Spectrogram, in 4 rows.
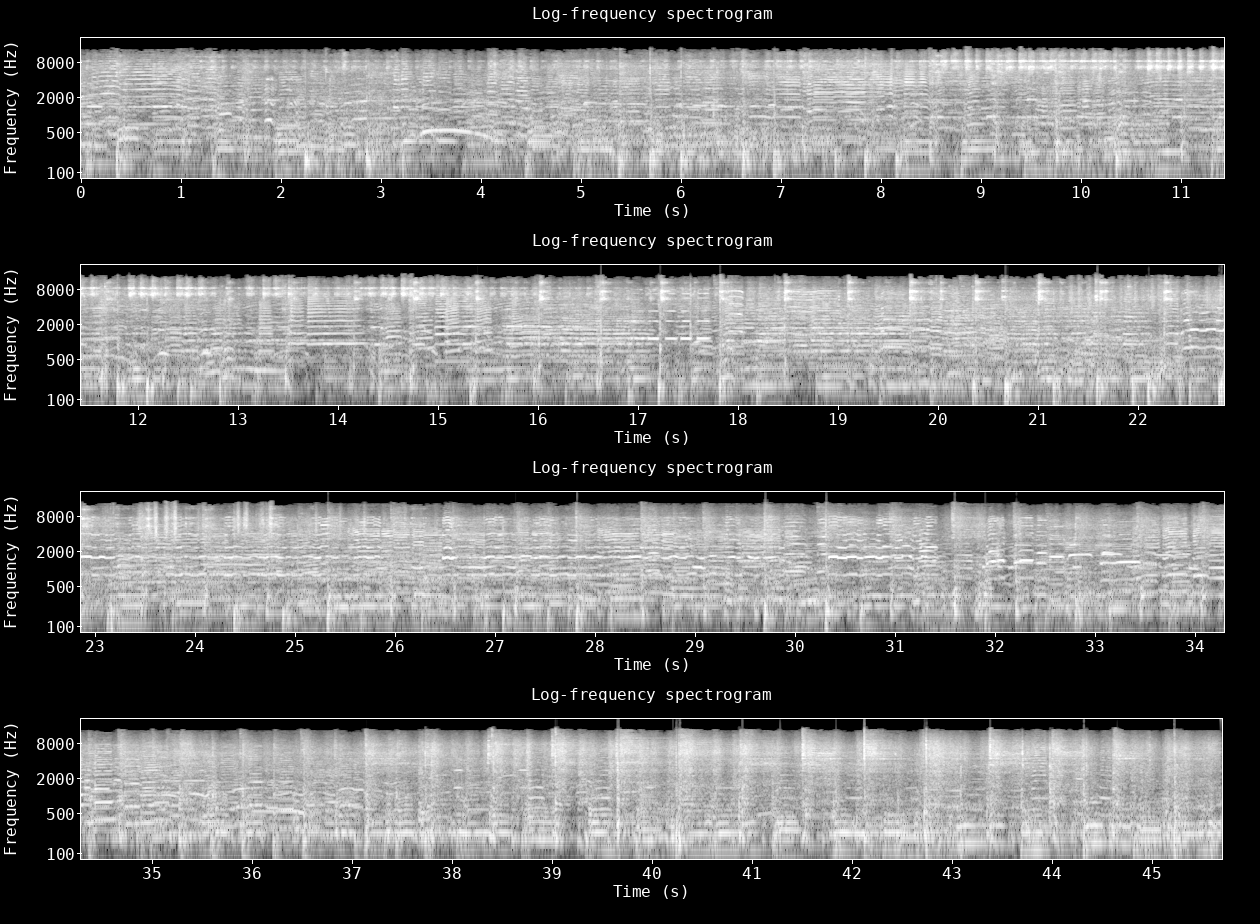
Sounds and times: Happy music: 0:00.0 - 0:45.7
Traditional music: 0:00.0 - 0:45.7.

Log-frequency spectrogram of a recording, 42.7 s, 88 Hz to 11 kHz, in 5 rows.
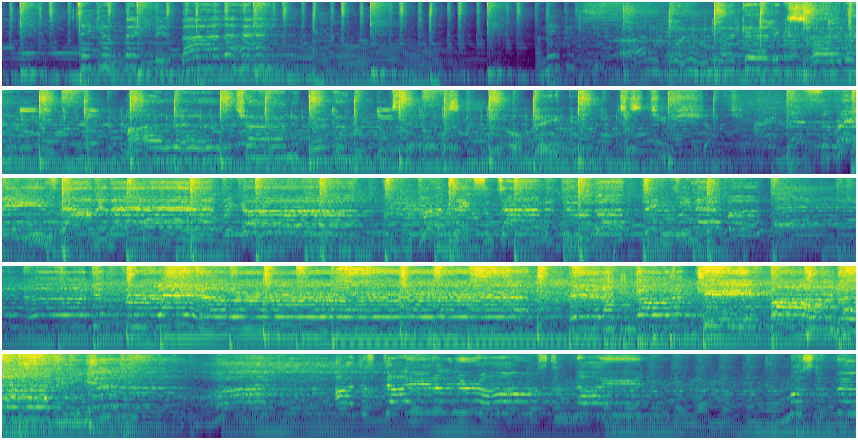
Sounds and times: Music: 0:00.0 - 0:42.7.

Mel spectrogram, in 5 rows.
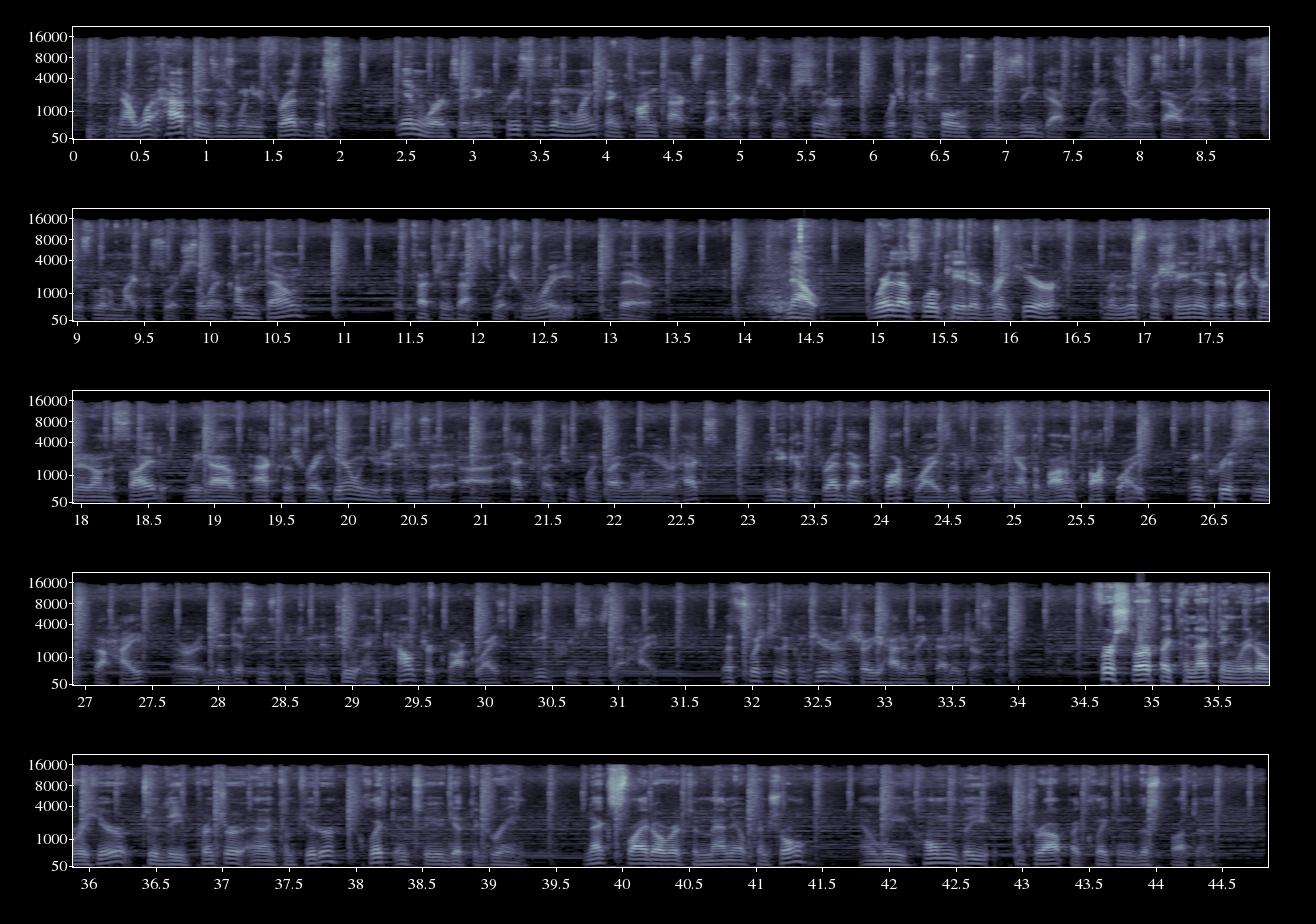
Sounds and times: Music: 0:00.0 - 0:44.8
Speech: 0:00.3 - 0:10.8, 0:11.4 - 0:13.4, 0:14.3 - 0:44.5.

